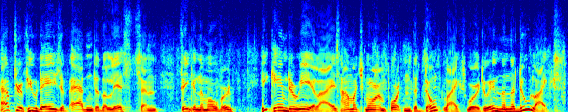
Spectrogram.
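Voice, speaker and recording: Over noticeable background noise, a man with a fairly high pitch talks at a fairly quick pace, his pitch swinging very widely while his loudness stays very even. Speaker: voice actor. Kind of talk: educational film narration.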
